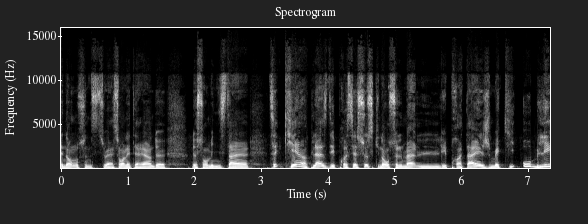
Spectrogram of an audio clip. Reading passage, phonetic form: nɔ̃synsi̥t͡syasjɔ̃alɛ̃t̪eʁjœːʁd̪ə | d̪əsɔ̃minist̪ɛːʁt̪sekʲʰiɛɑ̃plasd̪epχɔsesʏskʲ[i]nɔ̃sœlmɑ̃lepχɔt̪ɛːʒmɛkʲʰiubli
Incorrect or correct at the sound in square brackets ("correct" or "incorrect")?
correct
